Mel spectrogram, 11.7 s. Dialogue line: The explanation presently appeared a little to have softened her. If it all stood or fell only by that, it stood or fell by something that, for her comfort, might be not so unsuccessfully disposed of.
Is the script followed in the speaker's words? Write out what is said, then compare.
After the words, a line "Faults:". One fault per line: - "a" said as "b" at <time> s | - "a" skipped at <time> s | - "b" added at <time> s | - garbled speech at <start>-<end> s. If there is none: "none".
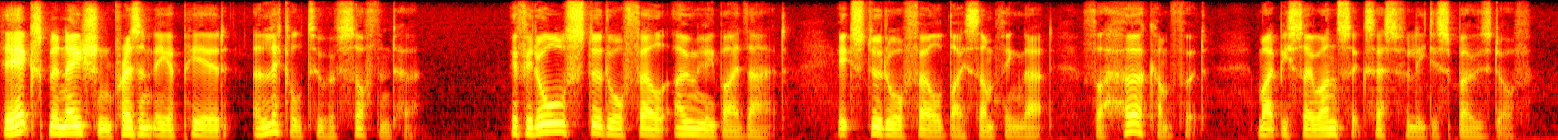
The explanation presently appeared a little to have softened her. If it all stood or fell only by that, it stood or fell by something that, for her comfort, might be so unsuccessfully disposed of.
Faults:
- "not" skipped at 9.7 s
